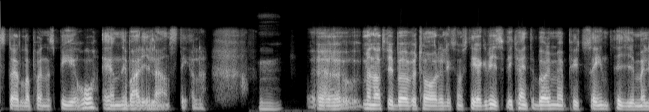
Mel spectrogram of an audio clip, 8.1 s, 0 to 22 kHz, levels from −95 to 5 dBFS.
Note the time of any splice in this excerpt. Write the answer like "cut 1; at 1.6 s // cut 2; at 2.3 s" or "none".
cut 1; at 1.2 s // cut 2; at 3.1 s

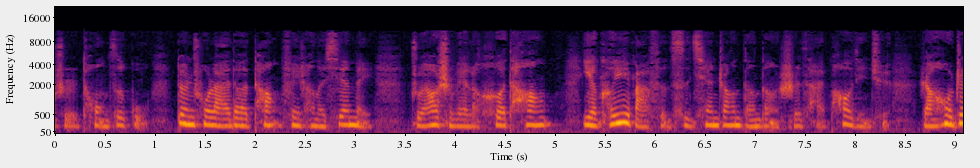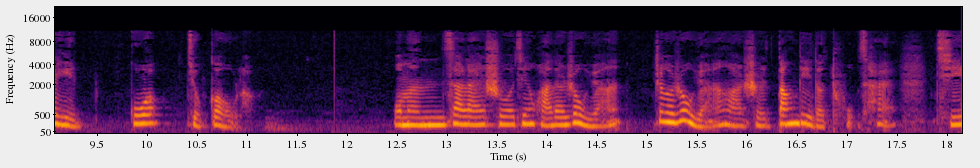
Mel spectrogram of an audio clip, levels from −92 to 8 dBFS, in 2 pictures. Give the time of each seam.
none

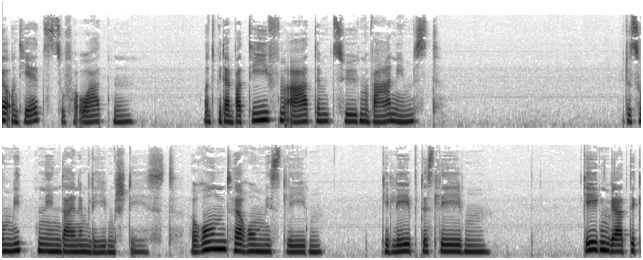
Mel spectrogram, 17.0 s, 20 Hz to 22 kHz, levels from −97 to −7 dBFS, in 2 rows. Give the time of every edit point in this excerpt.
cut 1; at 10.9 s // cut 2; at 13.6 s

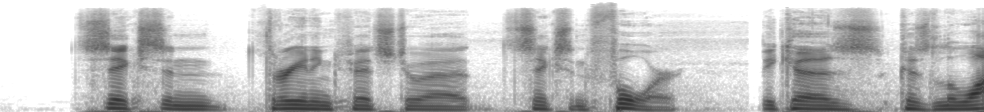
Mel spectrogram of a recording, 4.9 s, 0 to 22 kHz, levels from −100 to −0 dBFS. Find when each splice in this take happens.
cut 1; at 3.7 s

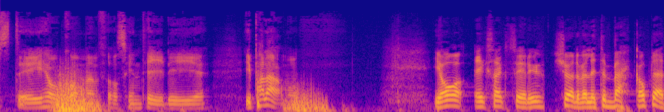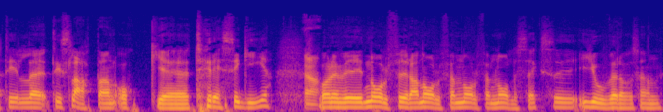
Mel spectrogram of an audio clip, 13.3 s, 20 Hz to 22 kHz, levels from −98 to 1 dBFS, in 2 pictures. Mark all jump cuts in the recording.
cut 1; at 5.4 s

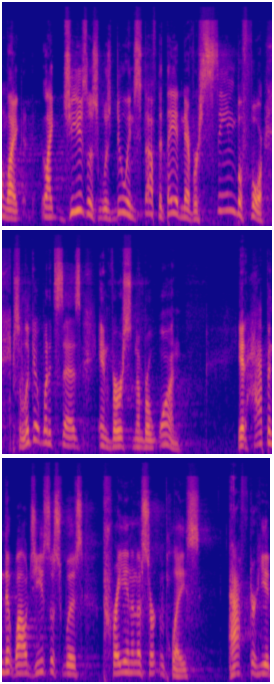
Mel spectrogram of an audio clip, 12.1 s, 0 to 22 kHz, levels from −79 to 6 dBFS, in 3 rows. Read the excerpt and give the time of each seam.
cut 1; at 4.2 s

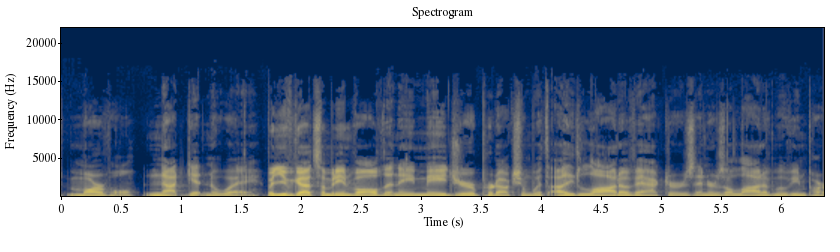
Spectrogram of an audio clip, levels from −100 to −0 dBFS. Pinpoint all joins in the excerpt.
cut 1; at 1.7 s

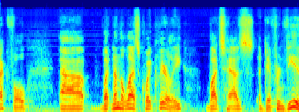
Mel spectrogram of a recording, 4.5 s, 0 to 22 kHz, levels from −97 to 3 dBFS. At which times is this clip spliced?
none

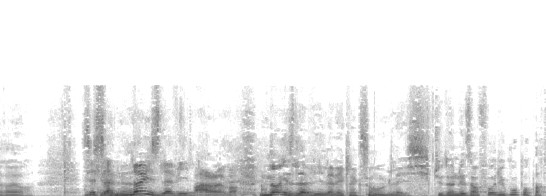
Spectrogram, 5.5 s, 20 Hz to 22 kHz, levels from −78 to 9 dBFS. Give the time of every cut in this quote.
cut 1; at 1.9 s // cut 2; at 4.3 s

